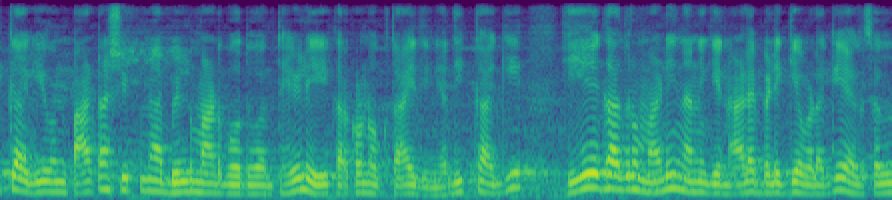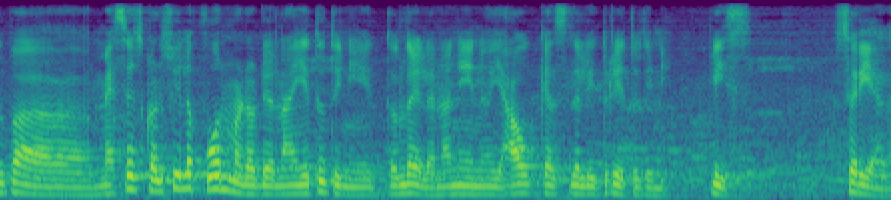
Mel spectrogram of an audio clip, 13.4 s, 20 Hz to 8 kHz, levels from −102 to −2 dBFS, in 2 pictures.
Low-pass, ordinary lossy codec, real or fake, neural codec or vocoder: 7.2 kHz; none; fake; autoencoder, 48 kHz, 128 numbers a frame, DAC-VAE, trained on Japanese speech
